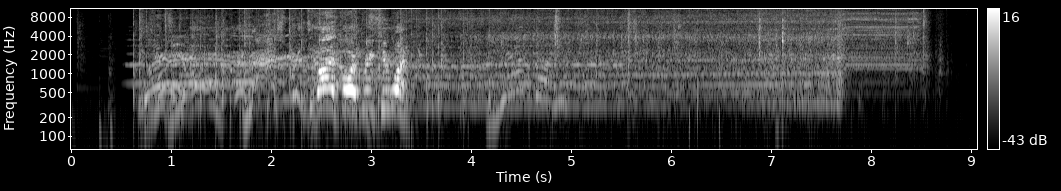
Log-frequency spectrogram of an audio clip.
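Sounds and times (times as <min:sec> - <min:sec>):
laughter: 0:00.6 - 0:05.5
speech: 0:00.7 - 0:01.2, 0:02.4 - 0:03.5
money gun spitting out bills: 0:02.2 - 0:08.8.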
